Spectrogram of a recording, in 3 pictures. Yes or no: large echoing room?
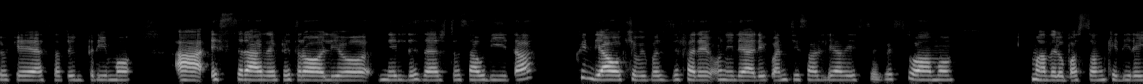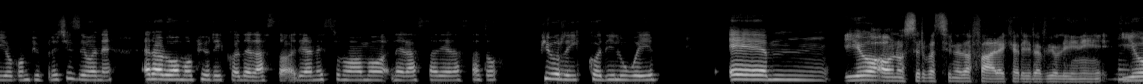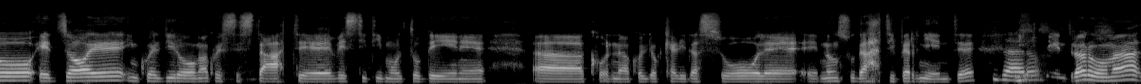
no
